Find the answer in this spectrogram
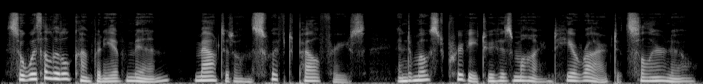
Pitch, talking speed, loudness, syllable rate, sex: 165 Hz, 180 wpm, -18 LUFS, 4.8 syllables/s, female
